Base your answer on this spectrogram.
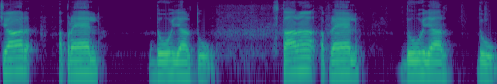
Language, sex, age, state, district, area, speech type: Punjabi, male, 18-30, Punjab, Mohali, rural, spontaneous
